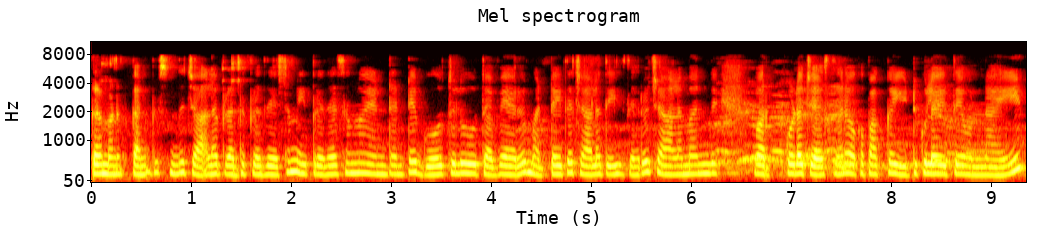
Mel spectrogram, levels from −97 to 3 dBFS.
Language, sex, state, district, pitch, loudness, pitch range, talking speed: Telugu, female, Andhra Pradesh, Srikakulam, 210 Hz, -16 LUFS, 200-225 Hz, 145 wpm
